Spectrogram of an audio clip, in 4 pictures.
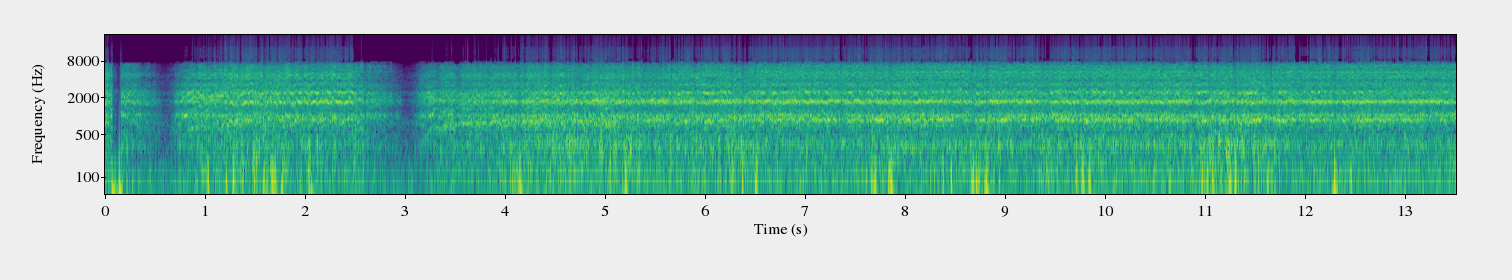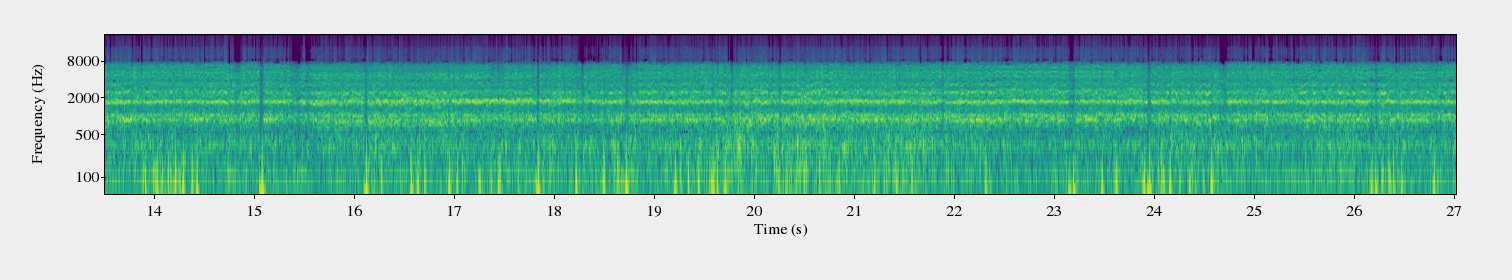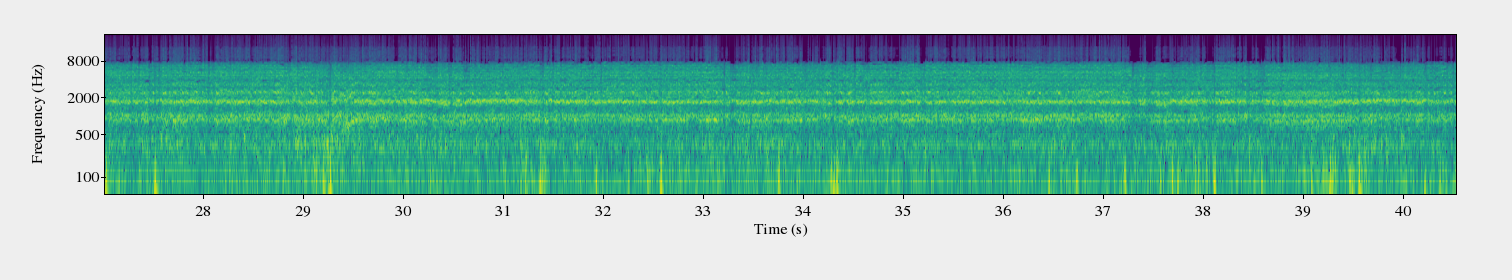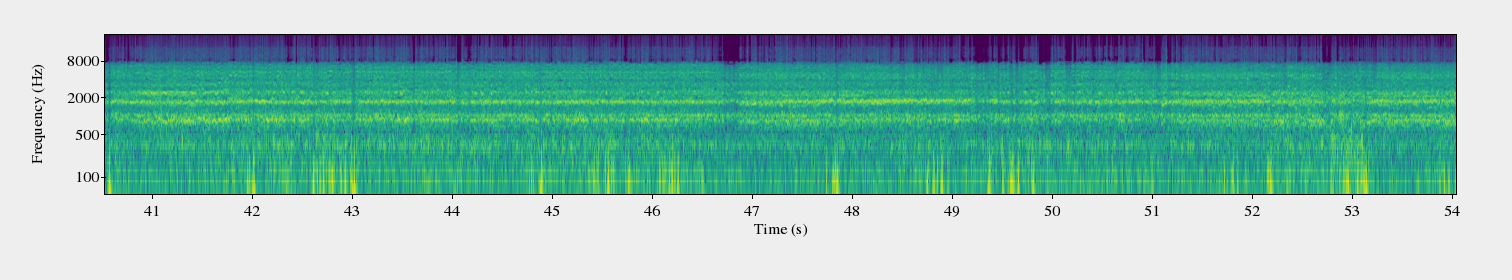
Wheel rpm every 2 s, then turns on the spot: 120, 140, 210, 240, 230, 230, 230, 230, 220, 230, 230, 230, 240, 240, 230, 230, 230, 240, 230, 220, 230, 230, 240, 230, 230, 220, 210.
none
